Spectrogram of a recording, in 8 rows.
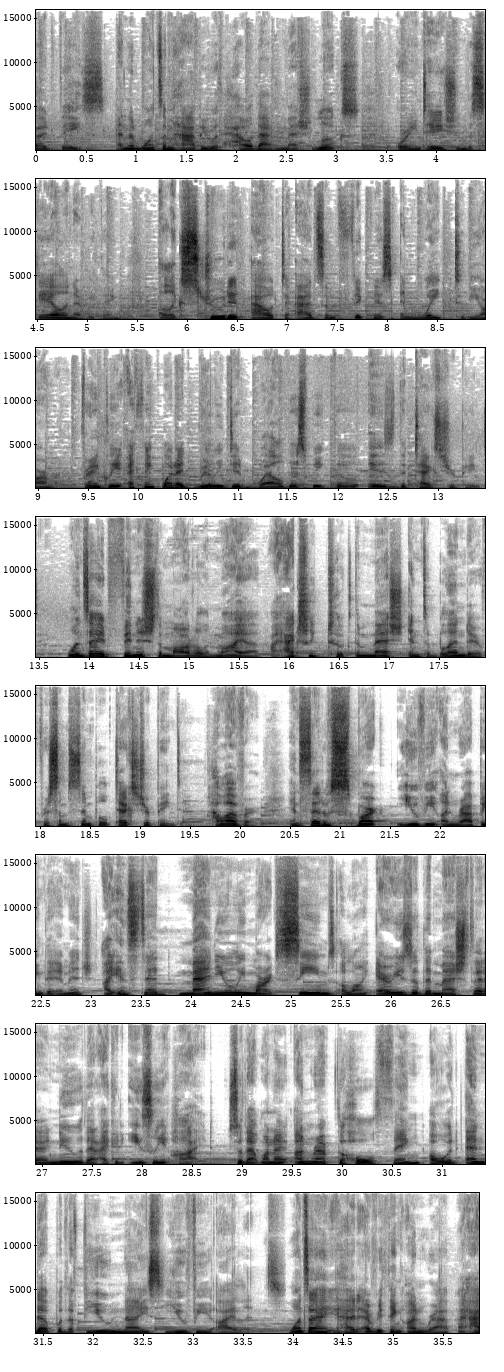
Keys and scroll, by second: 0.0 ctrl+z, 3.1 alt+Tab, 8.9 ctrl+z, 12.9 alt+w, 15.6 ctrl+z, 26.2 alt+Tab, 29.6 alt+w, 29.8 ctrl+z.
